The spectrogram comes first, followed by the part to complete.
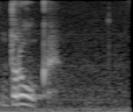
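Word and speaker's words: друг: okay we have here the word friend which is spelled Droog but we pronounce it with a voiceless equivalent Brooke Brooke yep Brooke Brooke mm-hmm okay all right next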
